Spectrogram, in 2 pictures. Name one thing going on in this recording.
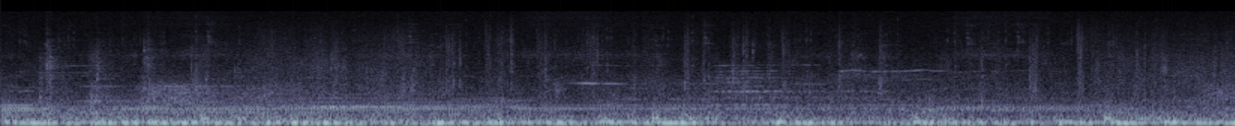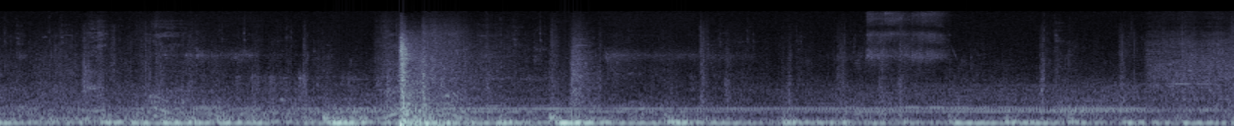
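Footsteps run over gravel.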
